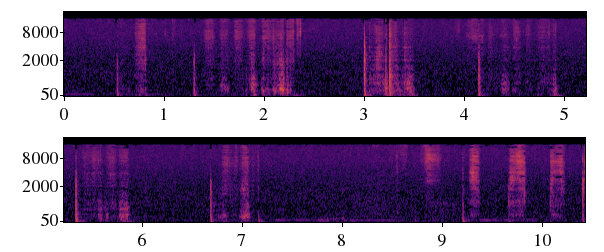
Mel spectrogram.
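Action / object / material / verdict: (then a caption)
scrape / chalk stick on a wood-framed chalkboard / chalk / none. A hand draws curly hair lines with a white chalk stick on a medium, flat, wood-framed chalkboard lying on a table. Short bursts of dry scratching and dragging alternate with sharp chalk taps against the board. A faint low hum sits underneath.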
